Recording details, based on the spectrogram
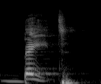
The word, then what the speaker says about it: bet: Y'all know the B-E-T. But it's pronounced bait.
